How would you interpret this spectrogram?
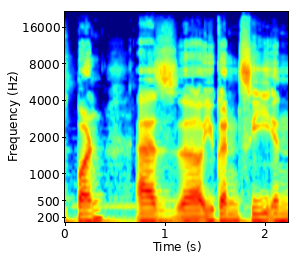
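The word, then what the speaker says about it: paṇa: p a n a panna or panna but it's actually pronounced as pun as you can see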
